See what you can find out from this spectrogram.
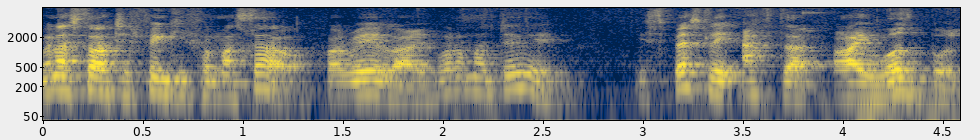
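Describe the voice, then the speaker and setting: With vocal fry and lively intonation, a man talks very fast in a fairly high voice. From Birmingham. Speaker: performance poet. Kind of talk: informal interview answer. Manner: casual, candid.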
